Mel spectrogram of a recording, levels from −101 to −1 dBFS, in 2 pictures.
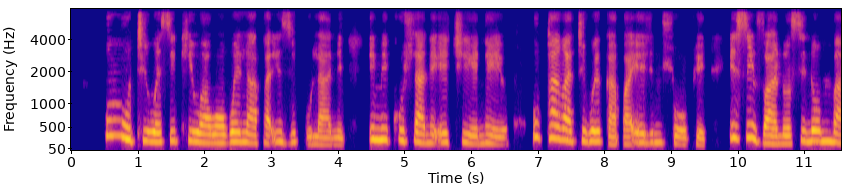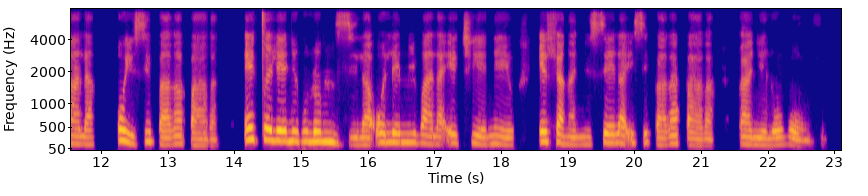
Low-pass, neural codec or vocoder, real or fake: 7.2 kHz; codec, 32 kHz, 1.9 kbps, SNAC; fake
